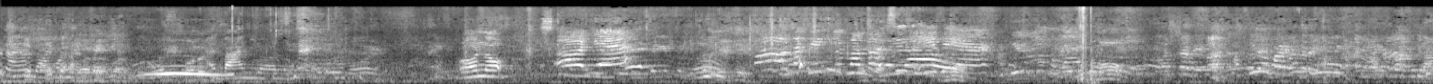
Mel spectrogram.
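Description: Young children chatter and call out nearby outdoors.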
